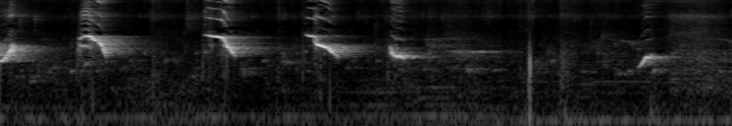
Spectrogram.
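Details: Greater green leafbird song, a mimic's song meant to provoke other leafbirds. Separate rich whistles fall steeply in pitch, each about half a second apart, then a lone click and one final upward-bending note.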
